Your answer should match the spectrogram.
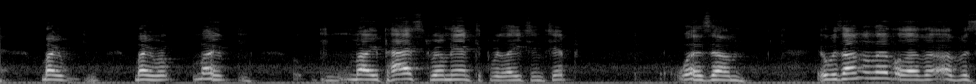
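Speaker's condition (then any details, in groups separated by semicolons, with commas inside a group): Cerebral palsy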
